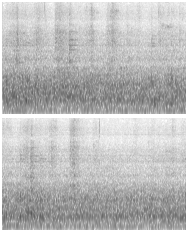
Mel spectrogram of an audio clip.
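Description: Trenord double-deck commuter train passing at speed: a steady rumble of wheels on rail, with regular clicks as the wheels cross rail joints. The rumble eases slightly as the last coach goes by.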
